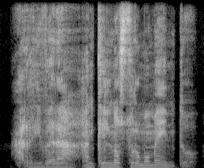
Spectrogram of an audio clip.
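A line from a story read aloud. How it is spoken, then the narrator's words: Whisper. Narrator (Italian): sussurro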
